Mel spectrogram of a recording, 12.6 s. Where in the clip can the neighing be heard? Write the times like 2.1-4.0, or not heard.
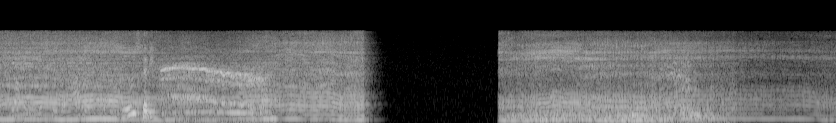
2.4-4.2, 9.8-11.1.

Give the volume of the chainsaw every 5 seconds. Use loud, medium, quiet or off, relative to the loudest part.
loud, loud, medium.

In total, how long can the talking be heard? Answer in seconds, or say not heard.
2 s.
